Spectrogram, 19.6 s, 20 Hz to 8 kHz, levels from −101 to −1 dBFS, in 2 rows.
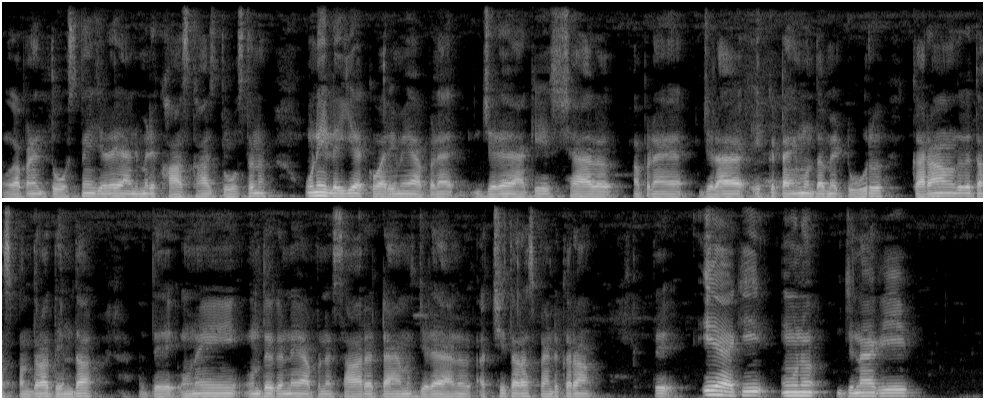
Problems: none marked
